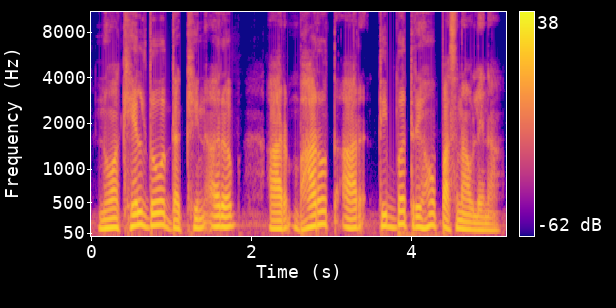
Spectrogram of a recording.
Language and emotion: Santali, neutral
